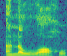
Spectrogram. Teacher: نون پر زبر ہے، اسے اسم اللہ کے حرف لام کے ساتھ ملائیں گے، درمیان میں سے الف یعنی حمزہ کو حذف کیا جائے گا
